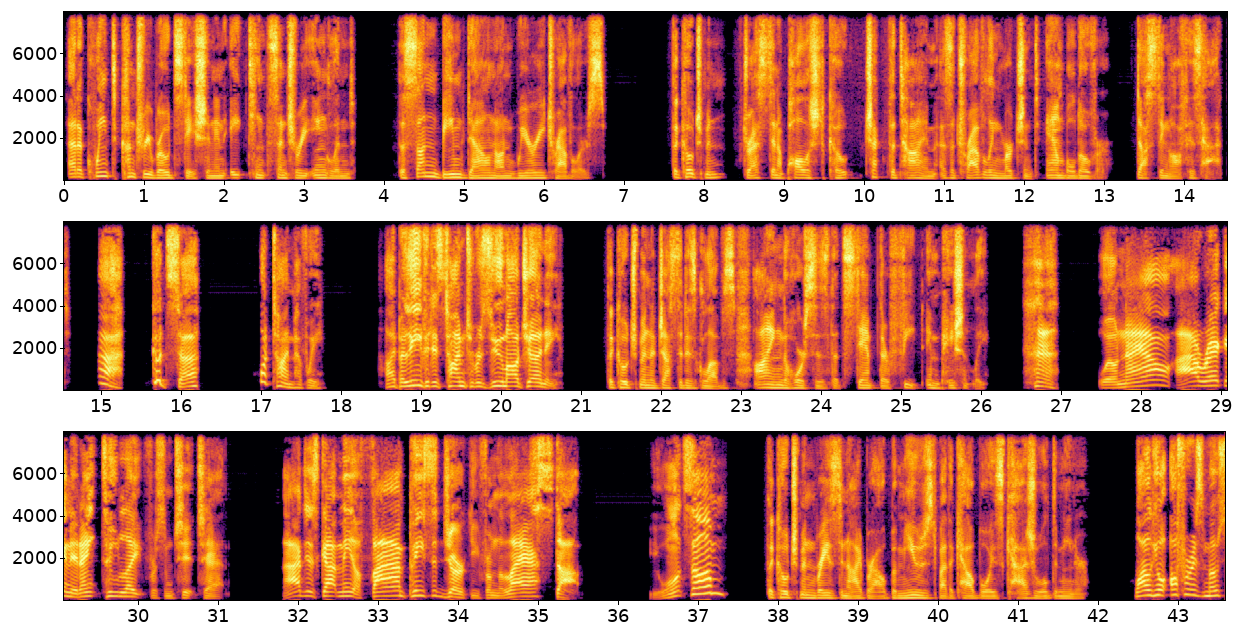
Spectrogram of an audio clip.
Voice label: male US story; Bell Horses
